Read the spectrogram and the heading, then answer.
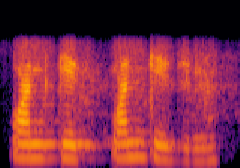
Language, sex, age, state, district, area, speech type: Tamil, female, 18-30, Tamil Nadu, Perambalur, rural, conversation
